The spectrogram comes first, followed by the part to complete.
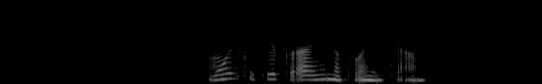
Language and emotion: Russian, neutral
